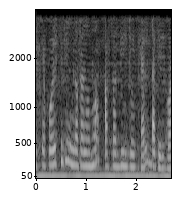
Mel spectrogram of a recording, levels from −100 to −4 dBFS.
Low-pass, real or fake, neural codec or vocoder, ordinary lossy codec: 3.6 kHz; fake; codec, 44.1 kHz, 2.6 kbps, SNAC; none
